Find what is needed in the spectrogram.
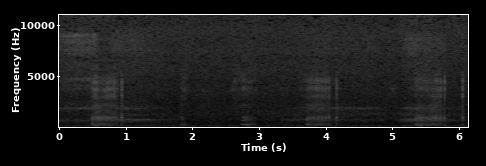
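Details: Soft, regular snoring on each breath, about thirteen breaths a minute, against steady background hiss, from a sleeping baby: infant snoring.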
